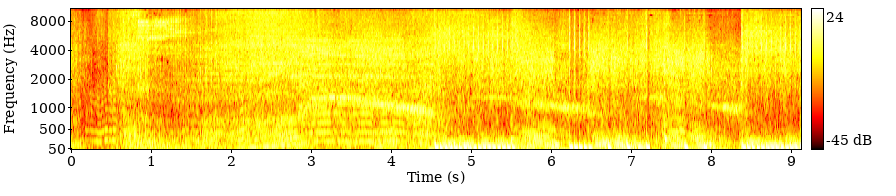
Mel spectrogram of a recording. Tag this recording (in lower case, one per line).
music
chainsaw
